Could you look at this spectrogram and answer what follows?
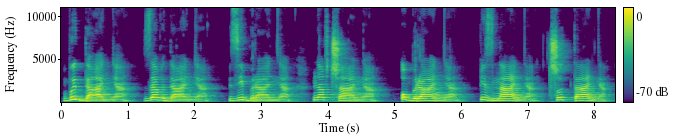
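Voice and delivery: slow, low word list, each stressed on «а» of «ання». Shown as a demonstration. Teacher listing examples of the pattern, stressing «а» in each «ання». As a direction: land on the «а» in «Видання», «завдання», «читання», one word at a time. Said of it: "мають наголос на «а»".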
